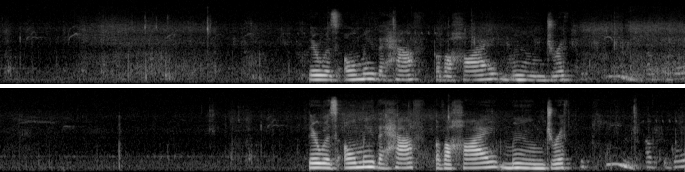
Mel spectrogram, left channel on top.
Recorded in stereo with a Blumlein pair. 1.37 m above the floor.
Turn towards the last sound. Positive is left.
turn(degrees=-60)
